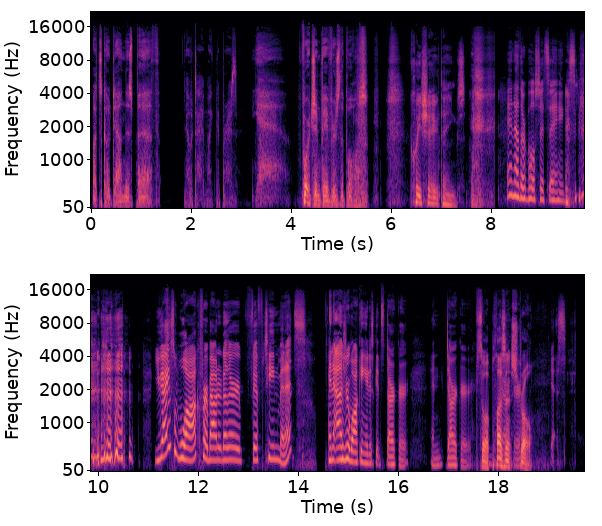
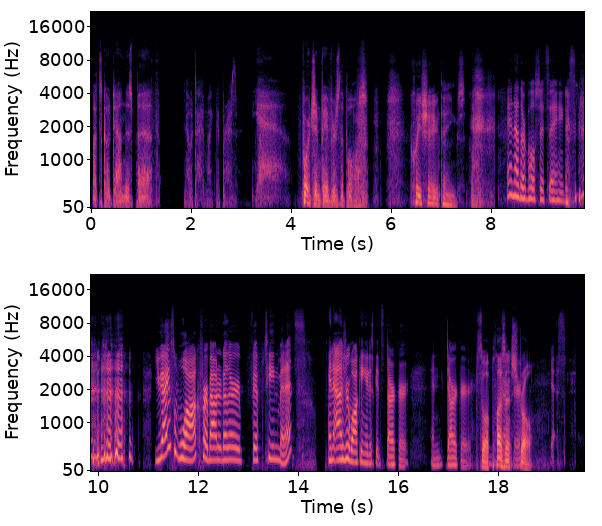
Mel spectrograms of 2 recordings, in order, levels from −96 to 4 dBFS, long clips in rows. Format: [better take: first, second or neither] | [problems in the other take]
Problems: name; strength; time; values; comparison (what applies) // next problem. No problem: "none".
first | muffled; slightly; fading above 2 kHz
